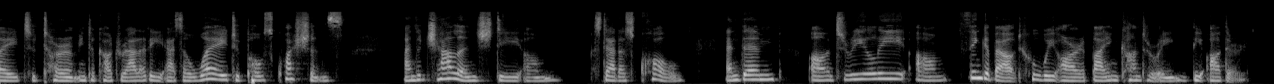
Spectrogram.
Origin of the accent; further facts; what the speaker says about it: China; moved away; also born or lived in Michigan, United States / Singapore; But I'm originally from China. I was brought up there and educated there. And then after that, I was educated and working in Michigan, the United States.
